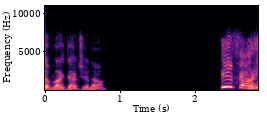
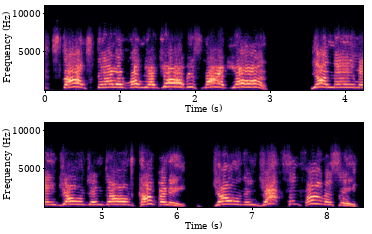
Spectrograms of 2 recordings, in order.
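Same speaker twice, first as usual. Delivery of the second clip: loud, higher shouted rebuke from the pulpit; preaching hard; 11 semitones higher, 6 dB louder than usual. Acted. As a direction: drive it home, shouting at the stealers.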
